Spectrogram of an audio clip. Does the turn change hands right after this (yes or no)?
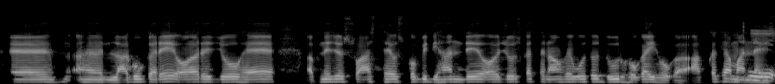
yes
